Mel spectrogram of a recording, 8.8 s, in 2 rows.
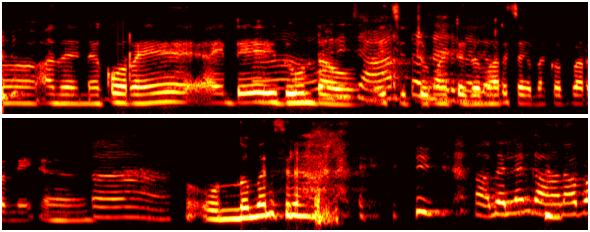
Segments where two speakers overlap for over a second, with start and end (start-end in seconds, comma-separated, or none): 1.9-3.7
